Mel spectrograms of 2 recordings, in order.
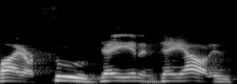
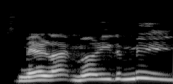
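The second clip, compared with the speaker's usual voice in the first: put-on lisp, spoken at a higher pitch; 7 semitones higher than usual. Retelling what a friend at the service said, imitating a friend's lisp. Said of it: "he had a lisp".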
